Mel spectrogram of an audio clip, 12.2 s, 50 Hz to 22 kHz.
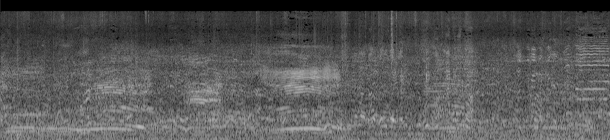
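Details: Bull calves of Friesian and cross breeds being bought and sold at Raniganj market, Dinajpur, 16 October 2025; drawn-out, wavering moos recur every few seconds amid constant market crowd noise and men's voices.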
